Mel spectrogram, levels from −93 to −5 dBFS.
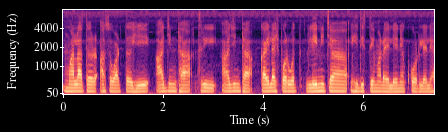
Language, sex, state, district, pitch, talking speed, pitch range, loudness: Marathi, male, Maharashtra, Aurangabad, 115 Hz, 130 wpm, 110-120 Hz, -16 LUFS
